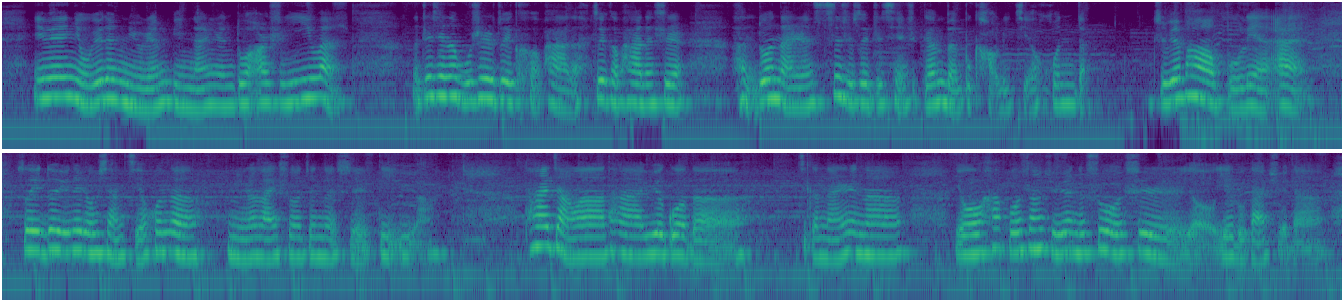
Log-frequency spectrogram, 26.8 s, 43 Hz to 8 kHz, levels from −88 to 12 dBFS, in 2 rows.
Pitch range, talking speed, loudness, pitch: 210-245 Hz, 230 characters per minute, -27 LUFS, 225 Hz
